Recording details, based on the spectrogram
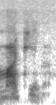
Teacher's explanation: la sílaba tónica es la sílaba antepenúltima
